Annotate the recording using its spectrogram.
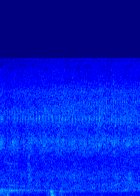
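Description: Low, steady background hiss with no voice.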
